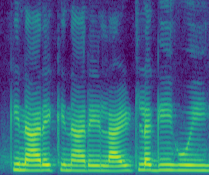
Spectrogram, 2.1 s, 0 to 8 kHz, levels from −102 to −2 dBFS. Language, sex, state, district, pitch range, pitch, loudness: Hindi, female, Jharkhand, Garhwa, 225-245 Hz, 235 Hz, -16 LUFS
